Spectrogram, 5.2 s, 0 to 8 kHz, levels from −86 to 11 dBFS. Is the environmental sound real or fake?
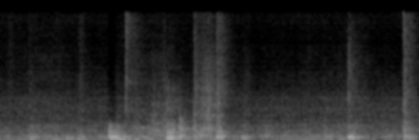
fake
